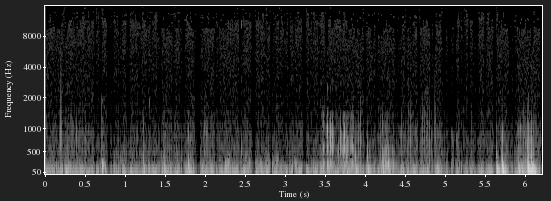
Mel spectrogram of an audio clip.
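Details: Stomach growling: irregular low gurgles and rumbles with louder bubbling bursts toward the end; borborygmi.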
